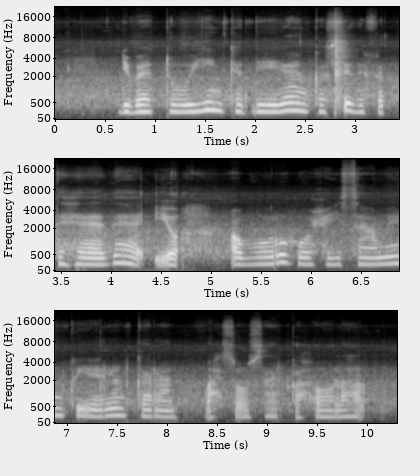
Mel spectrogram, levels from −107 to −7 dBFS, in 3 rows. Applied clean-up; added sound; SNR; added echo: none; none; none; none.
